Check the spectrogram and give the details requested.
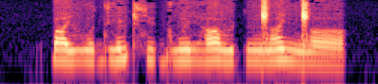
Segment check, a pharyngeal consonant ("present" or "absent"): absent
